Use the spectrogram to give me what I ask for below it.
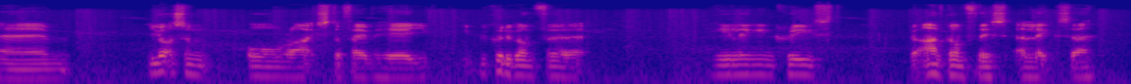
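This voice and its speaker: With an English accent, a man speaks at a very deep, low pitch and fairly even intonation. His pace is fairly slow, with long, frequent pauses and big swings in loudness. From England. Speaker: gaming streamer. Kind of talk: live stream commentary. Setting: live stream. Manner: casual, conversational.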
